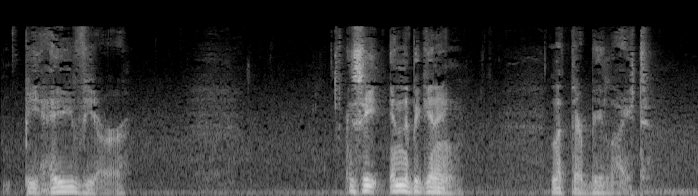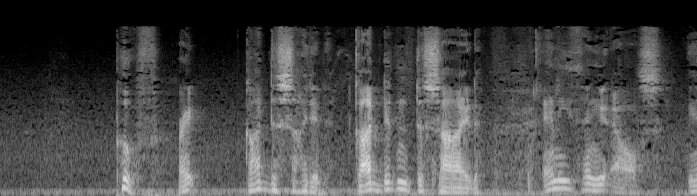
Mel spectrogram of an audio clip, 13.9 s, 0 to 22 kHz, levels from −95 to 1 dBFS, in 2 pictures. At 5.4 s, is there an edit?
yes; 1 cut; at 5.4 s

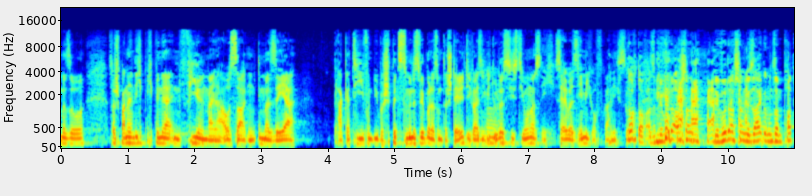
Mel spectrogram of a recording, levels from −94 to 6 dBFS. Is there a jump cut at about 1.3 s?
yes; 1 cut; at 1.3 s

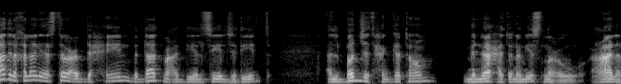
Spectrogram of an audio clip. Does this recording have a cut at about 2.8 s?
no; 0 cuts

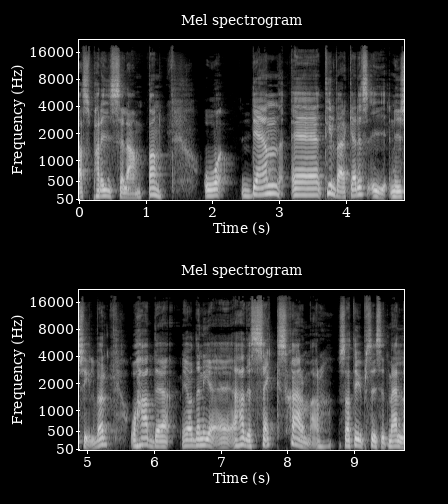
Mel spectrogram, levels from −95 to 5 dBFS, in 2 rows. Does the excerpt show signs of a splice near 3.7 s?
no; 0 cuts

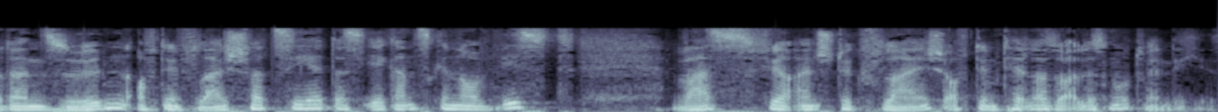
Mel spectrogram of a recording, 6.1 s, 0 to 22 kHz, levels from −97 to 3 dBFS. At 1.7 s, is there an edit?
no; 0 cuts

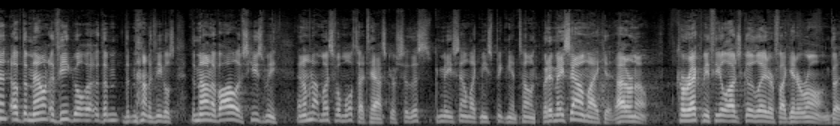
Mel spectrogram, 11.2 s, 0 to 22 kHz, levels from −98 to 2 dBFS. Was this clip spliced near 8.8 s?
yes; 3 cuts; at 3.9 s, 7.1 s, 8.8 s

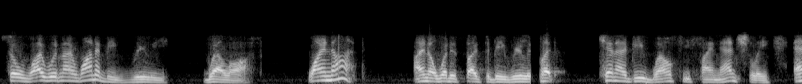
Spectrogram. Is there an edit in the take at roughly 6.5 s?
yes; 2 cuts; at 5.3 s, 6.5 s

